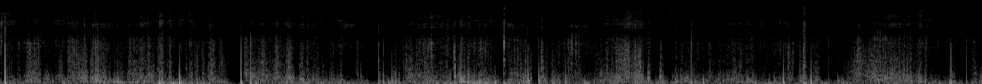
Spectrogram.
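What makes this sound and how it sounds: Long nails tap and scratch the cut faces of two small, solid round wood slices held flat on the palms. The result is a soft, continuous rustling scrape with dense, dry ticks, weighted toward low tones with faint bright hiss on top. Brief quiet gaps break it up before the scratching resumes.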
